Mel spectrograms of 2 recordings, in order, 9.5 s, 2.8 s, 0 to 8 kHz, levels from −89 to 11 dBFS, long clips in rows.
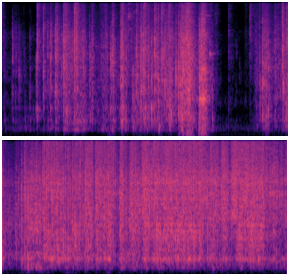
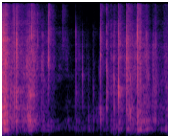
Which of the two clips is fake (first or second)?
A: second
